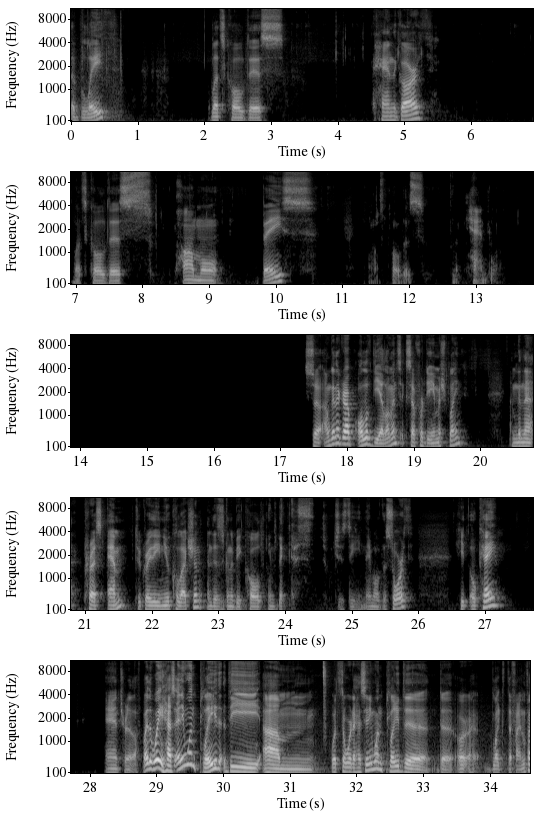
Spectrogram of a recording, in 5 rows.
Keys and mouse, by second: 0.0 BackSpace, 2.0 click, 2.9 click, 3.2-5.1 drag, 6.2 click, 7.1-9.2 drag, 8.3 m, 10.1 click, 10.3-14.1 drag, 11.7 m, 12.4 BackSpace, 12.5 BackSpace, 15.4 click, 15.5-16.6 drag, 17.7 drag, 18.6 ctrl+click, 19.2 ctrl+drag, 20.8 m, 27.7 click, 28.2 click.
